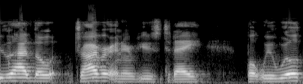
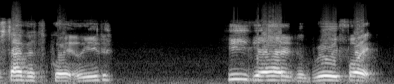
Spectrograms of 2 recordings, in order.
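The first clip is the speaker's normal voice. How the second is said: yawning, words stretched out, raised voice; 5 semitones higher, 6 dB louder than usual. A race commentator, early in the morning, keeps talking: yawning while talking. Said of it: "Sorry, I'm yawning there".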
